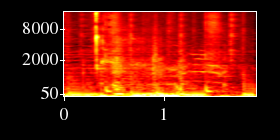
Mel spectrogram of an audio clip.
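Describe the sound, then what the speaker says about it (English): A house cat meows several times in quick succession, close and fairly clear, with brief pauses between calls. "I ran into my cat."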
